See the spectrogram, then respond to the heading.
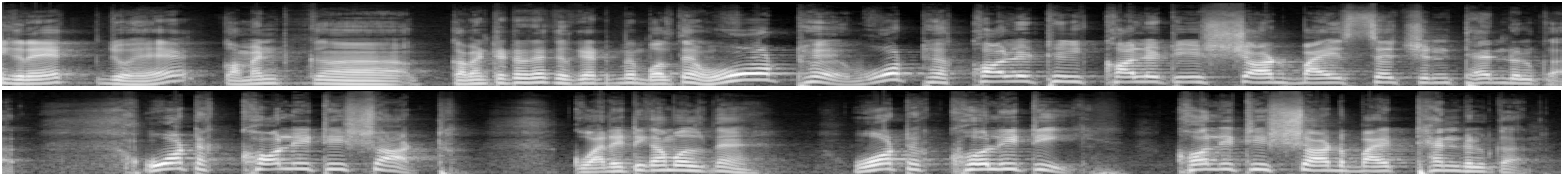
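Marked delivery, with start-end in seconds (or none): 3.5-10.0 high, drawn-out cricket commentator exclaiming; Tony Greig commentary. Retold or imitated. Teacher imitating a commentator praising a shot, slow high exclamation. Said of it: "कि Tony Greig commentator हैं". 12.1-15.5 slow, high cricket commentary; Tony Greig commentary. Retold or imitated. Teacher imitating a commentator on Tendulkar's shot, slow exclamation. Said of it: "कि Tony Greig commentator हैं".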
